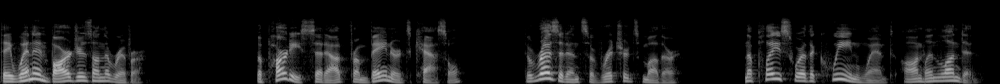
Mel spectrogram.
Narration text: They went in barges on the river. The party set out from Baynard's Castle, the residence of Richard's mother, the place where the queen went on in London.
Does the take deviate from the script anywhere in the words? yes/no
no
